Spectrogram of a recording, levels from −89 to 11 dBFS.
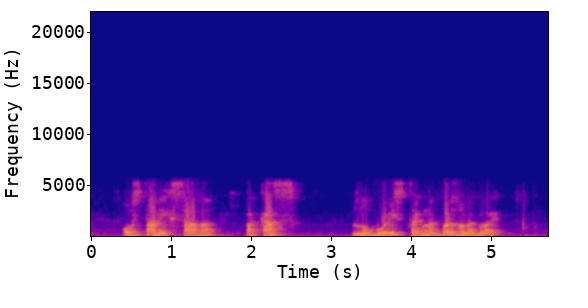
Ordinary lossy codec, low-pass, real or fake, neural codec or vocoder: Opus, 24 kbps; 5.4 kHz; real; none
